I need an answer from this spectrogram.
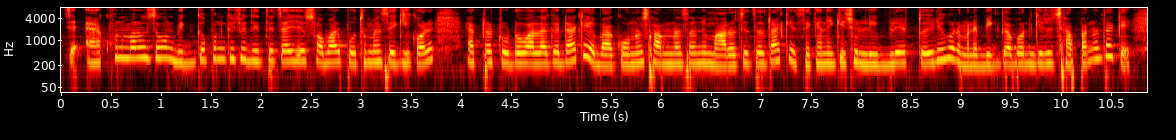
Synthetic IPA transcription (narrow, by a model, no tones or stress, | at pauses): d͡ʑeɛkʰonmanuʃd͡ʑɛmonbiɡːoponkit͡ɕʰud̪it̪et͡ɕajd͡ʑeʃɔbʱaɾpɾot̪ʰomeʃek̬ikɔɾeɛk̚ʈaʈoʈoalakeɖakebakonoʃamnaʃamnimaɾot͡ɕit̪eɖakeʃekʰanekit͡ɕʰulibleʈ̚t̪ojɾikoɾemanebiɡːaponkit͡ɕʰut͡ɕʰapanot̪ʰake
